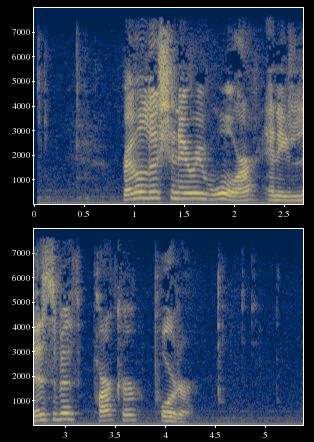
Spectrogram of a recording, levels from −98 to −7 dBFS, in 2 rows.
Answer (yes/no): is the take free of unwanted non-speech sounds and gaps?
yes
